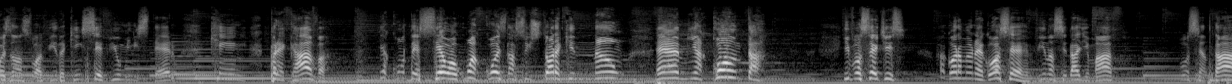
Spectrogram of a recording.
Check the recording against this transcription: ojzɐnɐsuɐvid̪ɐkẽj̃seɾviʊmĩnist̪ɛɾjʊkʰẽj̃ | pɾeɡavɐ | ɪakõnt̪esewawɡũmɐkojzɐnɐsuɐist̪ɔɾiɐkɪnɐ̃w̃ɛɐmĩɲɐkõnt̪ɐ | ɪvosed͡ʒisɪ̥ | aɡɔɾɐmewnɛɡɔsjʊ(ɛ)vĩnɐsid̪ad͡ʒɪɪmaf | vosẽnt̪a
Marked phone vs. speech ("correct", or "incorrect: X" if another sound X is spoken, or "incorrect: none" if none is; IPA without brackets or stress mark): correct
